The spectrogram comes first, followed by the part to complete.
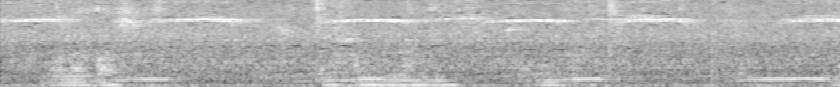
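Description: Birds calling: a dove cooing low several times, with short, high chirps from another bird repeating throughout.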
